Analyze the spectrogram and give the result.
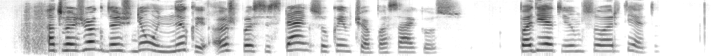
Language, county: Lithuanian, Kaunas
